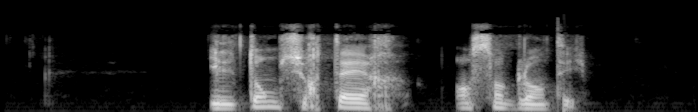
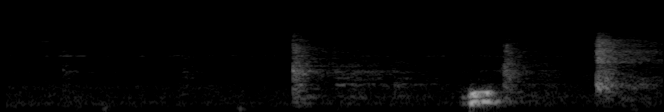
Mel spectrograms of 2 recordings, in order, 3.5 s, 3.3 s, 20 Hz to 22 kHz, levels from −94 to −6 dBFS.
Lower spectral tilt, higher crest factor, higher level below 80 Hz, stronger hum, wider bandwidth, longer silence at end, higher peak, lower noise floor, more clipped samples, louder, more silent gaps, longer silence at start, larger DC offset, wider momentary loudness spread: about the same, -2.5 dB/octave vs -2 dB/octave; about the same, 22 dB vs 26 dB; first, -62 dBFS vs under -90 dBFS; neither; first, 10.5 kHz vs 7.4 kHz; first, 0.55 s vs 0.1 s; first, -2 dBFS vs -30 dBFS; about the same, -82 dBFS vs -85 dBFS; neither; first, -20 LUFS vs -51 LUFS; neither; second, 1.05 s vs 1.45 s; neither; second, 14 LU vs 19 LU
